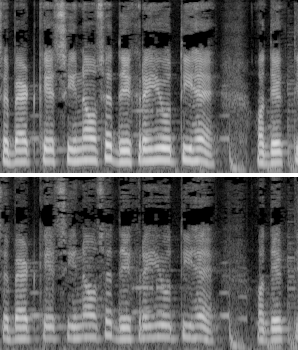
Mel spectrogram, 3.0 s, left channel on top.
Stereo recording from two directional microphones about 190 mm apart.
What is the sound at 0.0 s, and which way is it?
Speech, 40° left (ahead or behind).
